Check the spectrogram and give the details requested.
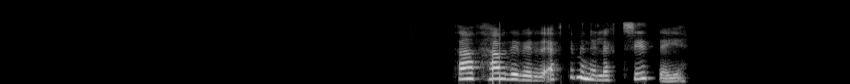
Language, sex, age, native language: Icelandic, female, 50-59, Icelandic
